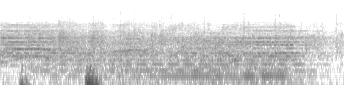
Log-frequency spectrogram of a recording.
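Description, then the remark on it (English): A crowd claps their hands, asked to clap if they love God, together in a dense, steady wash of applause that holds for several seconds, with a couple of dull low thumps near the start. “Clap your hands if you love God today.”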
